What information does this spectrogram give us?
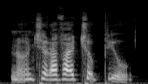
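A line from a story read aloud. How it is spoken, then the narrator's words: Groan. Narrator (Italian): gemette Remo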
